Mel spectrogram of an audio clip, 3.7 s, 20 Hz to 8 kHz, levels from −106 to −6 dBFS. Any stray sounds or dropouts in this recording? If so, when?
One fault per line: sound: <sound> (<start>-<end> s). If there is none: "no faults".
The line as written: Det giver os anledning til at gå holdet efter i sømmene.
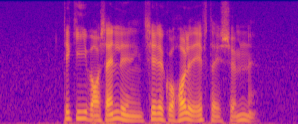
no faults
